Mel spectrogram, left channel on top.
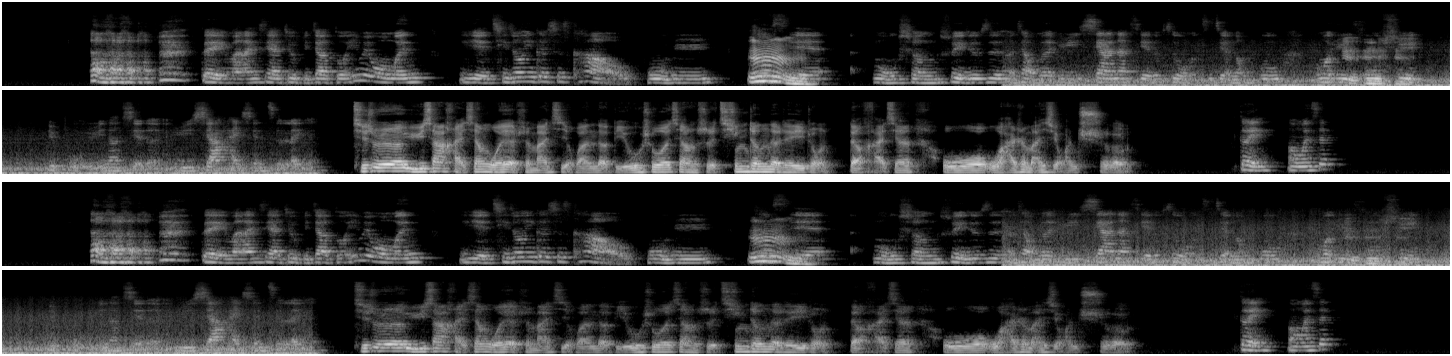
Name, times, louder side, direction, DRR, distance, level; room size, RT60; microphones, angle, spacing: voice 1, 0.9-4.2 4.6-7.1 7.5-8.2 8.7-14.1 14.9-17.7 26.9-27.7, left 1 dB, 15° left, 1.4 m, -27 dB
voice 2, 7.5-8.1 13.4-14.2 18.0-25.8, left 6 dB, 70° left, 0.3 m, -20 dB
sound 1, 10.0-17.6, right 2 dB, 45° right, 0.4 m, -26 dB
4.2 x 3.1 x 3.1 m
head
